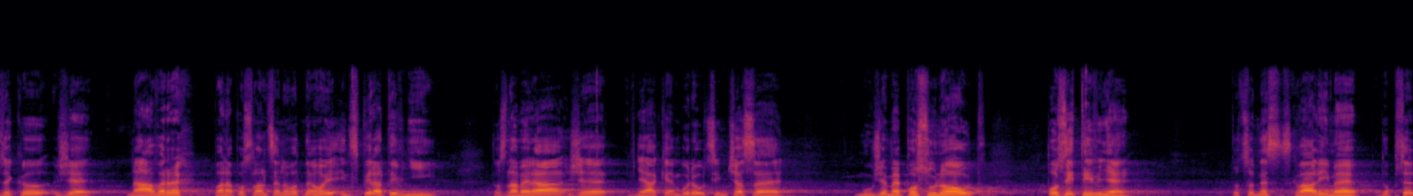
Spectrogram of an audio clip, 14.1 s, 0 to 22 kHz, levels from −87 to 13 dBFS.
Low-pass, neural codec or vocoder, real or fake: 14.4 kHz; none; real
